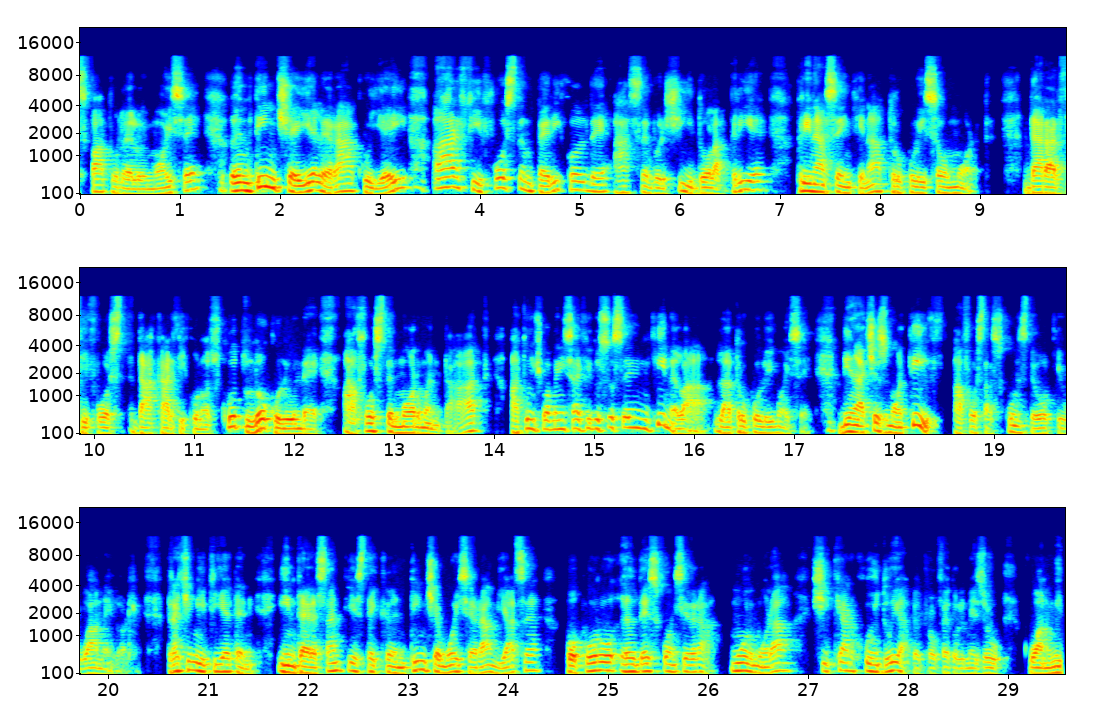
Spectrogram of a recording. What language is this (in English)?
Romanian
